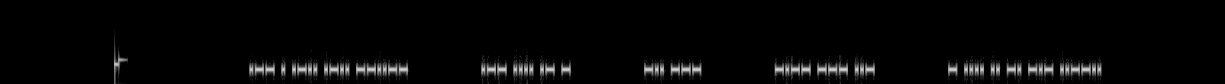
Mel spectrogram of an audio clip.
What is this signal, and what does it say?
Morse code, heard as a keyed tone, about 42 wpm, 700 Hz. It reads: WELL, WHAT DO YOU THINK?
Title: 4x Word-Spacing - Sentences from Top 200 Words - 45wpm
